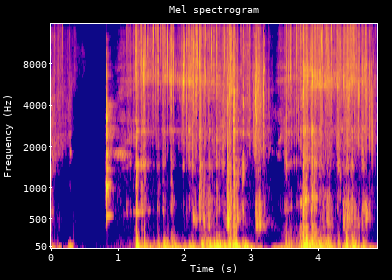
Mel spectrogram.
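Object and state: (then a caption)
Bar soap being carved. A solid round orange bar of soap, held in the hand, is carved with a metal blade into crunchy shavings. After a faint start and a short silence, a sharp cut opens a dense run of crackling, crunching scrapes with a heavy low thud under a bright, hissy edge.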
